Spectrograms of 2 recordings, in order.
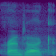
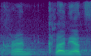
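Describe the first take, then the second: First: The surname has an American English pronunciation. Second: The surname has its Croatian pronunciation. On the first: "in the U S, it's Kranjak" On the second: "we'll we'll go with the European pronunciation"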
